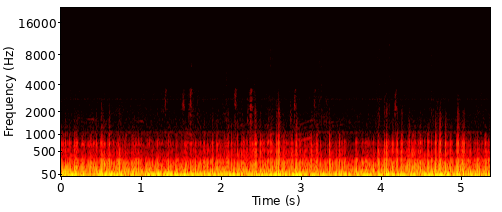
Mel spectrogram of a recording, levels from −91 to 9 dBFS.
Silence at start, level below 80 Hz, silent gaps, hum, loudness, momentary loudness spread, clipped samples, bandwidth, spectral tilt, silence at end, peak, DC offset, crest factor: 0 s; -24 dBFS; none; none; -30 LUFS; 3 LU; under 0.1%; 1.1 kHz; -12.5 dB/octave; 0 s; -12 dBFS; under 0.1%; 10 dB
